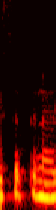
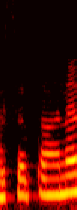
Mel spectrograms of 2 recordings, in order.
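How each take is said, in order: First: सतना read quickly, no vowel after त. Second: सताना with a full long आ after त; wrong long vowel. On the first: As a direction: run त straight into ना in सतना. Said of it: "जल्दी से इसको पढ़ रहे हैं". (सतना जल्दी से, त में अ के बिना) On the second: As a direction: open त out into ता in सताना. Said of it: "सताना नहीं पढ़ रहे". (सताना, त के बाद लंबा आ) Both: Shown as a demonstration.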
